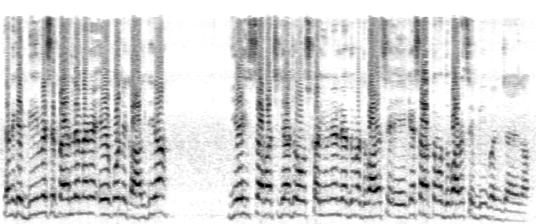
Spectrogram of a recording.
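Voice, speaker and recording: A man teaching math, walking through a proof and slowing down to dictate each formula term by term. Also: very high-pitched, rough recording. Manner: often checks in with "theek hai". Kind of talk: lecture explaining a proof.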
